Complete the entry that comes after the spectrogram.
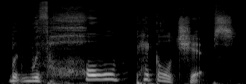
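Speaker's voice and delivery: high, slow, incredulous; outraged disbelief. Real, not acted. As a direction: drag it out in horror. Outraged reveal of pickle chips.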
